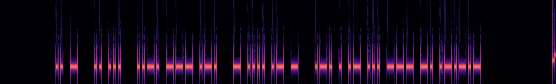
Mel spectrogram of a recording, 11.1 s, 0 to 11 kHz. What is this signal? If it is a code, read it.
Morse code, heard as a keyed tone, about 25 wpm, 700 Hz. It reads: IT IS FOR THAT REASON.
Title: Sentences from Top 700 Words 25wpm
